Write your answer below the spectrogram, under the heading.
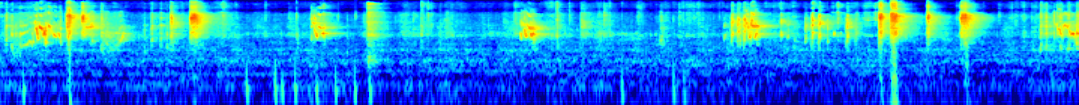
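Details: Australian budgerigars in a colony give short bursts of high chirping chatter, each burst lasting about a second, separated by quiet gaps and recurring irregularly; faint thuds and rustles between bursts.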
